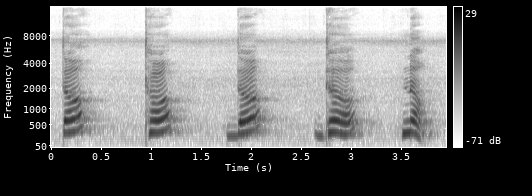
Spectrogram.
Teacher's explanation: इन वर्णों का उच्चारण मतलब करते समय हमारी जीवा हमारे दांतों के भाग को स्पर्श कर रही है। ठीक है, दांत के पिछले भाग को। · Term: दंतव्य व्यंजन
